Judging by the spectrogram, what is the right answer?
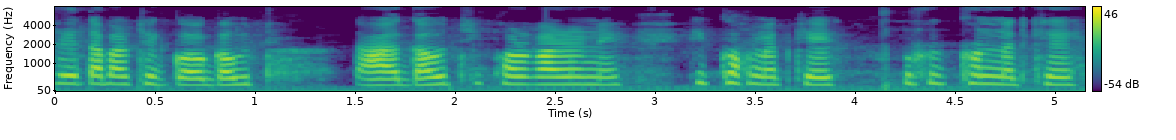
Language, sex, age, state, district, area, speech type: Assamese, female, 18-30, Assam, Barpeta, rural, spontaneous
